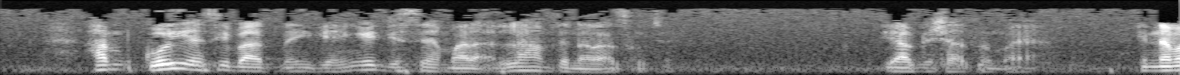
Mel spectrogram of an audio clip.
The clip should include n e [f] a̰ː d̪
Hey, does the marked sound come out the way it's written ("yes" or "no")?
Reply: no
